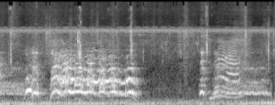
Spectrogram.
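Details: Dog giving drawn-out, wavering whine-howls rich in harmonics: one long call of over a second, then after a quiet pause a shorter call that sinks in pitch.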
